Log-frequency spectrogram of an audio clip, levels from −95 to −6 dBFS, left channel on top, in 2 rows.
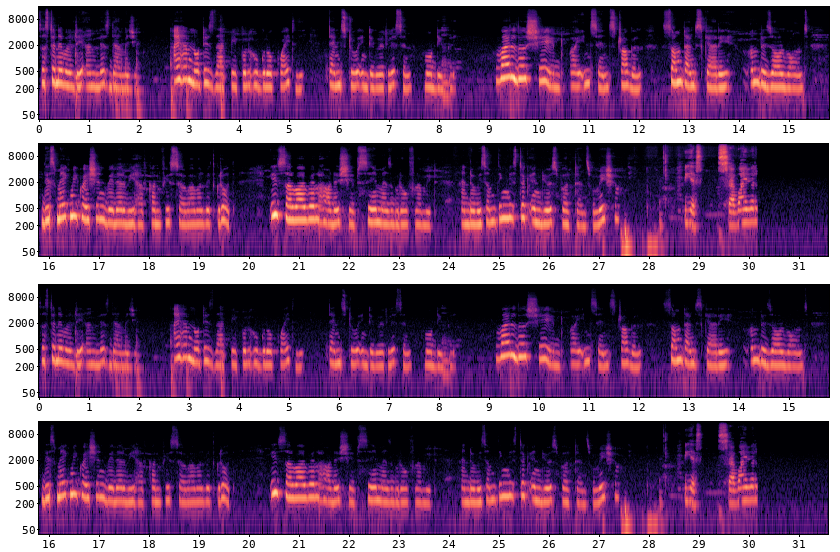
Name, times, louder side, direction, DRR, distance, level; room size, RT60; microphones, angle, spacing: voice 1, 0.1-2.0 2.6-5.3 5.8-7.5 7.7-8.3 9.1-12.1 12.5-13.8 14.2-15.4 15.9-19.6 20.4-23.7 24.2-27.4 28.2-28.3, left 5 dB, 50° left, 0.4 m, -29 dB
voice 2, 28.3-29.1 29.4-30.2, left 5 dB, 70° left, 1.8 m, -31 dB
head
